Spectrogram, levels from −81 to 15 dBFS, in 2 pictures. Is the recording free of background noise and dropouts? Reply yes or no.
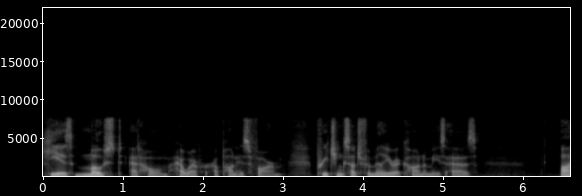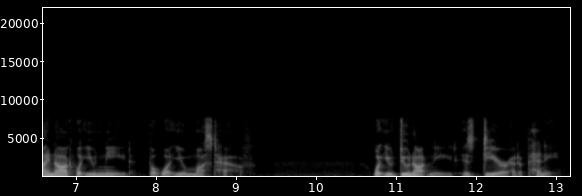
yes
